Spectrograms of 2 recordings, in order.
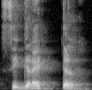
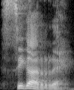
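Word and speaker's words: cigarette: लोग प्रोनाउंस करते हैं इसको सिगरेट। टै ट पे जोर मारते हैं। लेकिन इसको बोला जाता है सिगरेह। हम टी पे कम जोर देते हैं बोलते वक्त।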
